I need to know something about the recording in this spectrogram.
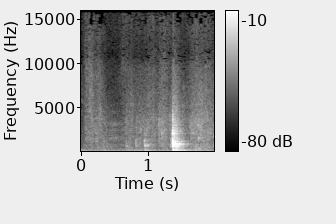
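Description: Quiet room tone in a small studio, with a brief pitched vocal sound from the man about one and a half seconds in.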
